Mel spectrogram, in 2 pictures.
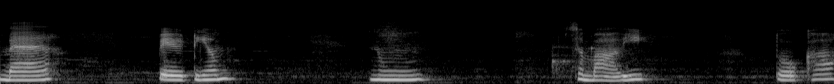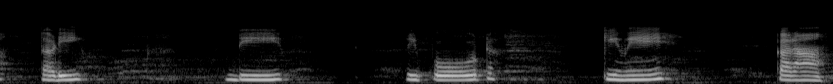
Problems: none marked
